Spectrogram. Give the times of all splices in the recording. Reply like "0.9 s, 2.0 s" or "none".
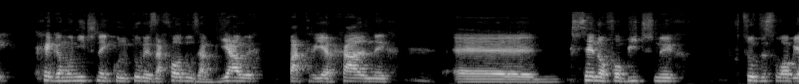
none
